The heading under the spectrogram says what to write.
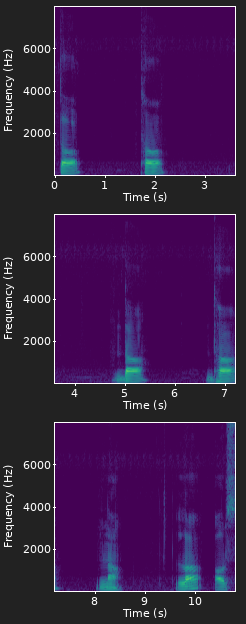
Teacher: यह दंत से बोले जाते हैं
